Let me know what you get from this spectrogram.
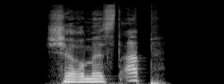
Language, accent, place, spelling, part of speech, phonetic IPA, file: German, Germany, Berlin, schirmest ab, verb, [ˌʃɪʁməst ˈap], De-schirmest ab.ogg
- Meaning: second-person singular subjunctive I of abschirmen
